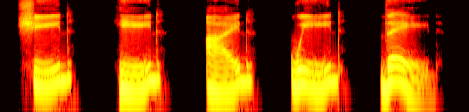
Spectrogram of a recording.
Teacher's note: If you're listening for a clear separate word, would, you might miss it completely, because in fast speech, it often shrinks down to something closer to a soft D sound stuck onto the end of a pronoun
